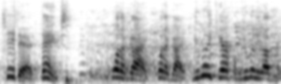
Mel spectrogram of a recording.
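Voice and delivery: put-on sarcastic kid gratitude. Speaker mocks a kid who thanks Dad, hammed up and laughing. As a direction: ham up the kid's fake thanks, laughing. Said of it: "Do you think that little kid is gonna say".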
